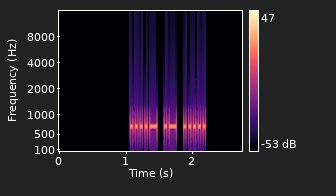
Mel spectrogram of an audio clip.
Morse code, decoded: 4A5

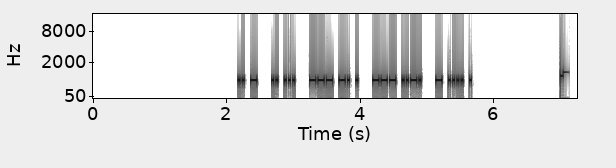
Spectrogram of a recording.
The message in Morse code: IT IS ONE OF THE

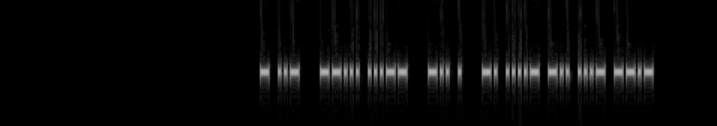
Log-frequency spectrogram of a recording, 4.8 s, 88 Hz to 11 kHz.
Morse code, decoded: TU 73 DE N4DVQ

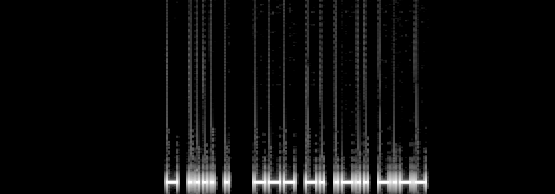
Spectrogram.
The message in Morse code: THE ONLY

